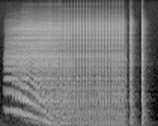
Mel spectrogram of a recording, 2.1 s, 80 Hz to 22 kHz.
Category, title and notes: Sound effects > Objects / House appliances
wooden door creak4
A series of creaking sounds from some old door recorded with I don't even know what anymore.
wooden, foley, creaking, door, creak, old-door, horror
